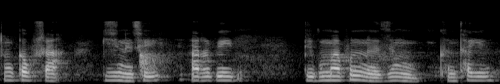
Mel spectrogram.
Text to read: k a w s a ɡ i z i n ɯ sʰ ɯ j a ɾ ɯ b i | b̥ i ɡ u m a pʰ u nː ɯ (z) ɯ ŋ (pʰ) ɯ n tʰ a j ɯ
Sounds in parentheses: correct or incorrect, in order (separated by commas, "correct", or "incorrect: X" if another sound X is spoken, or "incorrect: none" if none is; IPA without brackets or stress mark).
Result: correct, incorrect: kʰ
